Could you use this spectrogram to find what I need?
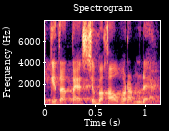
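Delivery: ordinary delivery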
